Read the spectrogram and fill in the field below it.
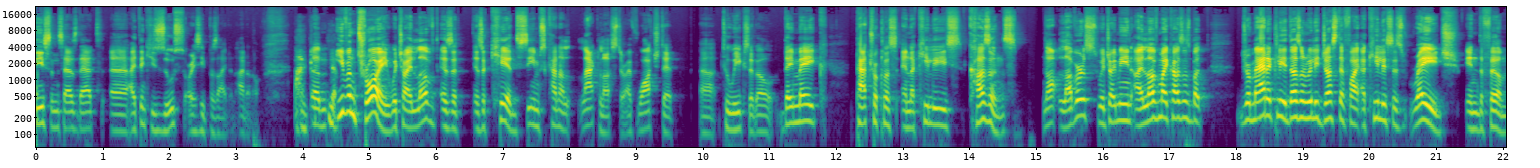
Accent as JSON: {"language": "English", "town": "Ljubljana", "country": "Slovenia", "said": "I'm originally from Ljubljana, the capital of Slovenia, a small country in southeastern Europe."}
